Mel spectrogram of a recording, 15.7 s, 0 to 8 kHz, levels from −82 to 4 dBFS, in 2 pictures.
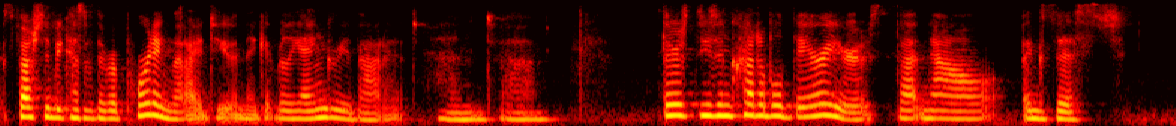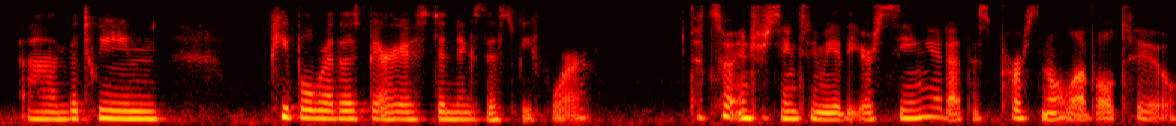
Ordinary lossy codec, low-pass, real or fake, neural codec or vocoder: Opus, 16 kbps; 7.2 kHz; real; none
